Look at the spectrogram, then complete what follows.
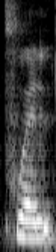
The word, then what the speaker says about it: poêle: les gens qui disent une poêle alors que ça se prononce et bien sûr poil oui mais c'est pas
